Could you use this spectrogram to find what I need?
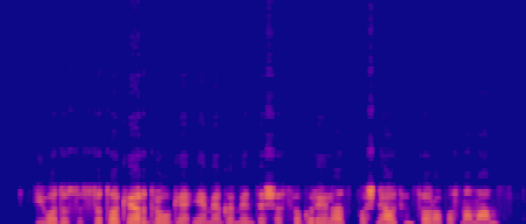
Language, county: Lithuanian, Marijampolė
